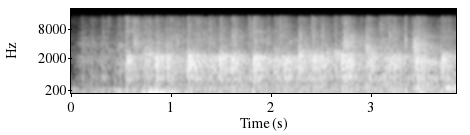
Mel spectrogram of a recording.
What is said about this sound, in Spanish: Un aplauso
